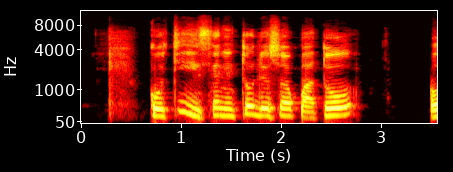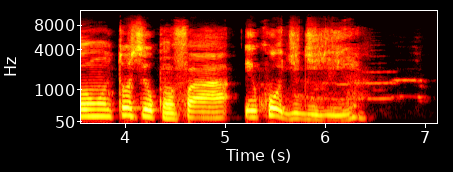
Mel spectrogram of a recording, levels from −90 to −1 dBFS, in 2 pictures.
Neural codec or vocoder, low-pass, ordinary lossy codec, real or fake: codec, 44.1 kHz, 7.8 kbps, Pupu-Codec; 10.8 kHz; AAC, 48 kbps; fake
